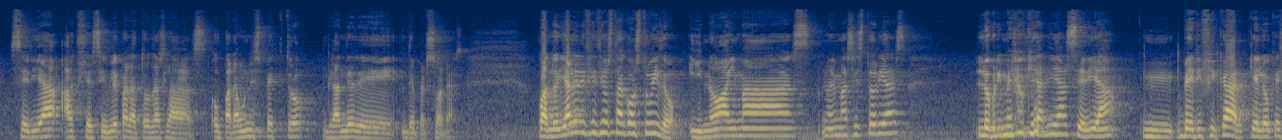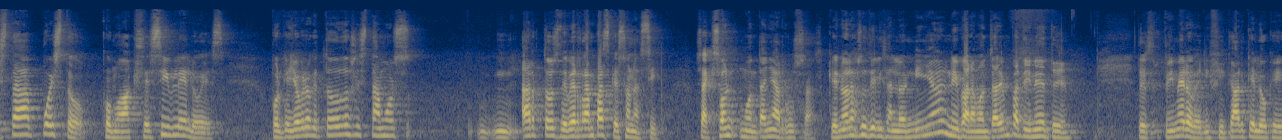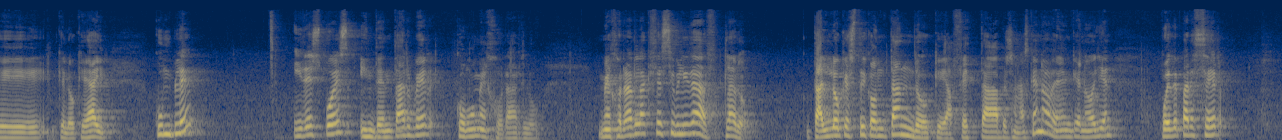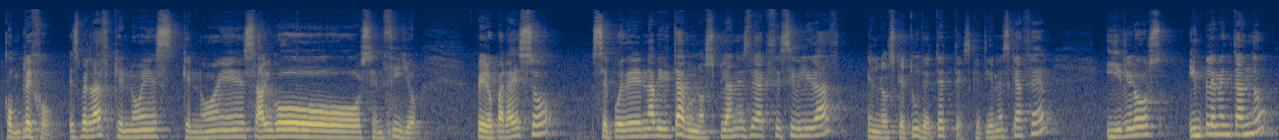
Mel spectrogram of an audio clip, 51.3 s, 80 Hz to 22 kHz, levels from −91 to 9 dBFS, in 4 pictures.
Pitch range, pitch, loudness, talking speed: 170-225 Hz, 195 Hz, -18 LUFS, 165 wpm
